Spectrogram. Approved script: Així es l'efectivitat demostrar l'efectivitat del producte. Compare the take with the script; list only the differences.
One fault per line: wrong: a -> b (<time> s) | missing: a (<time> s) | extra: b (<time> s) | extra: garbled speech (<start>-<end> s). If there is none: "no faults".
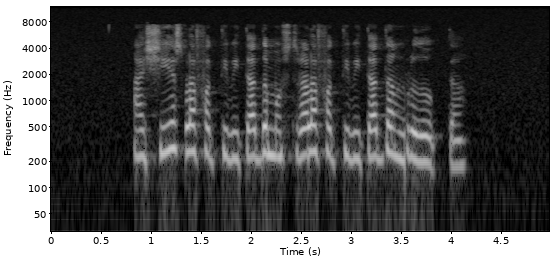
no faults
